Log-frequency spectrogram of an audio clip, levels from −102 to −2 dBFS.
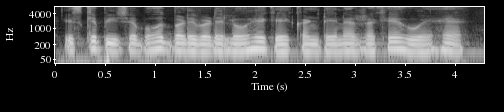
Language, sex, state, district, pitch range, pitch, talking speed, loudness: Hindi, male, Uttar Pradesh, Jyotiba Phule Nagar, 110-120 Hz, 115 Hz, 165 wpm, -26 LUFS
